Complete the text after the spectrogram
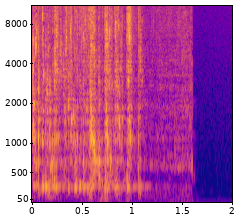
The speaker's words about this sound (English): How many times am I going to cut off a toilet sound only to hear another one? What is going on with that toilet? I think that thing needs a plumber.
